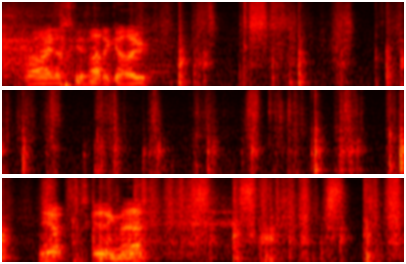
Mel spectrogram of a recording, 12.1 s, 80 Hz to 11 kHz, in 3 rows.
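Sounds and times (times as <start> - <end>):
hands rubbing foam: 8.4 - 12.0.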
